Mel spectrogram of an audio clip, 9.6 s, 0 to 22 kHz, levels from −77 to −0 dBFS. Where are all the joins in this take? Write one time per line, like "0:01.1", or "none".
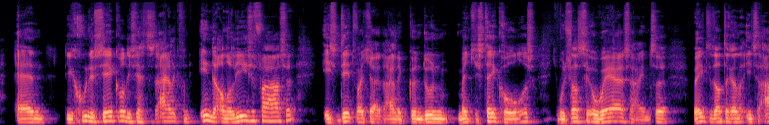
0:07.1
0:08.1

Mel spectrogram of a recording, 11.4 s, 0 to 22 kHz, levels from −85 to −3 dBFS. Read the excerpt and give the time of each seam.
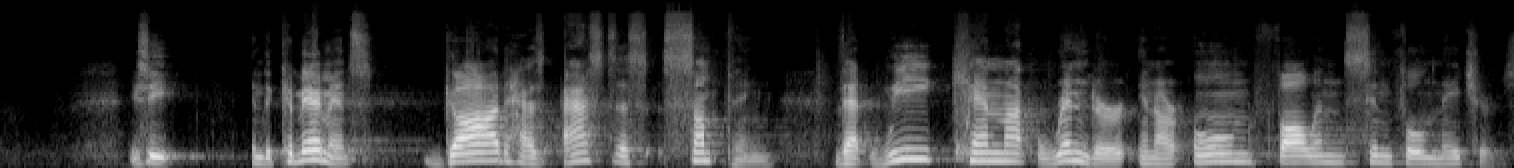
none

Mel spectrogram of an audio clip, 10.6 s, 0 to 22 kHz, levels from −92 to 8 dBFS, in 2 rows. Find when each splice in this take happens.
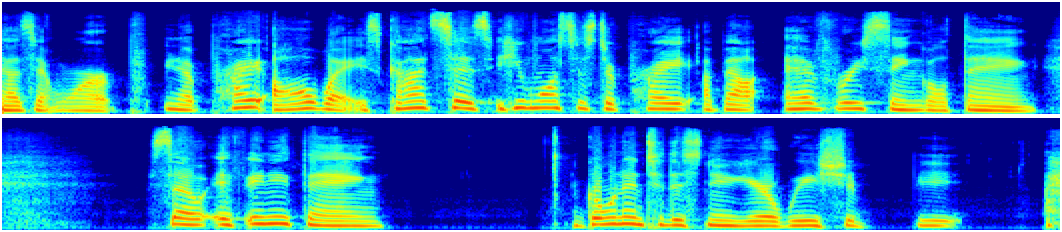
none

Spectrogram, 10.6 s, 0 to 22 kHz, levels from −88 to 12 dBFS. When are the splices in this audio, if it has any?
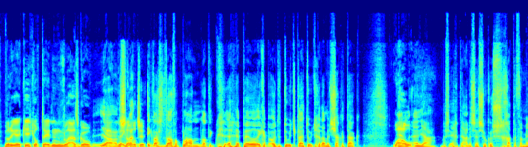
none

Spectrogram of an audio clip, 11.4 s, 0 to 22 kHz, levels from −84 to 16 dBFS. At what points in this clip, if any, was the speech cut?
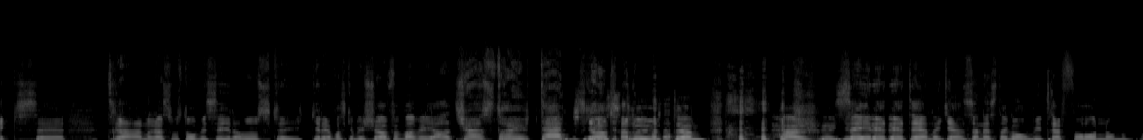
0:08.9

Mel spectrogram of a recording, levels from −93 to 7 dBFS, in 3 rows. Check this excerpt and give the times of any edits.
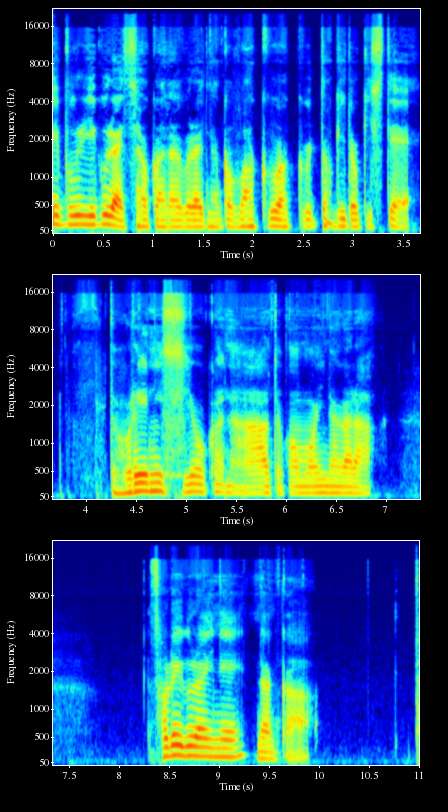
0:04.2

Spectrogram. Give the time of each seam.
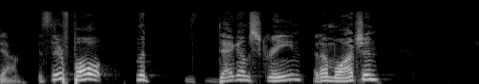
0:01.4
0:03.1

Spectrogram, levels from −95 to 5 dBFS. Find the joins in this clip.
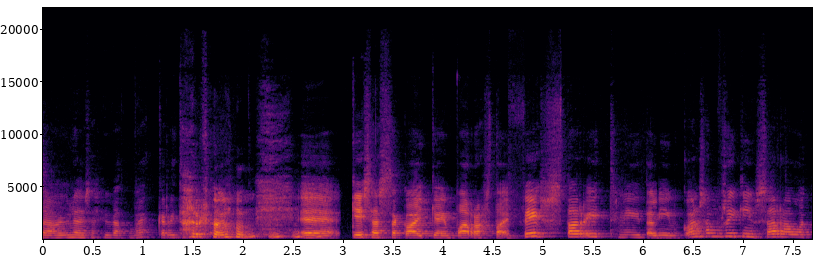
0:03.0
0:04.6
0:06.1

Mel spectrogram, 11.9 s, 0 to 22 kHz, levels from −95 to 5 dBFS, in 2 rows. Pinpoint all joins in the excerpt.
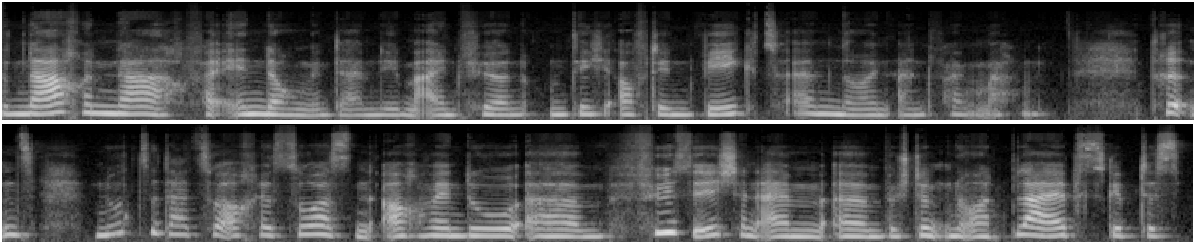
none

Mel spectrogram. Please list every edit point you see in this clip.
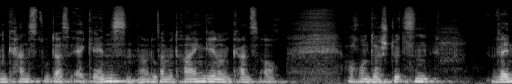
0:01.6

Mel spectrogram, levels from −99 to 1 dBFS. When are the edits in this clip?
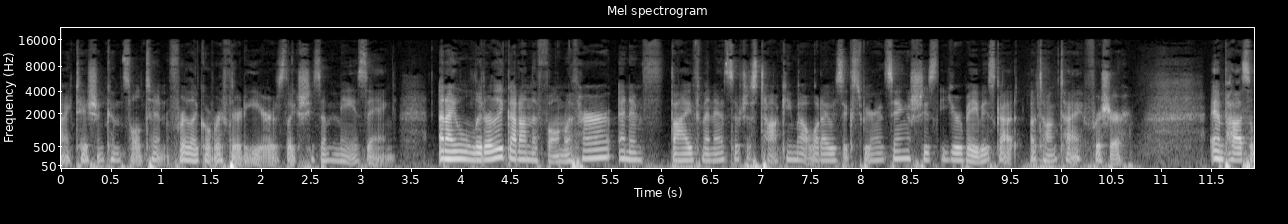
0:08.8

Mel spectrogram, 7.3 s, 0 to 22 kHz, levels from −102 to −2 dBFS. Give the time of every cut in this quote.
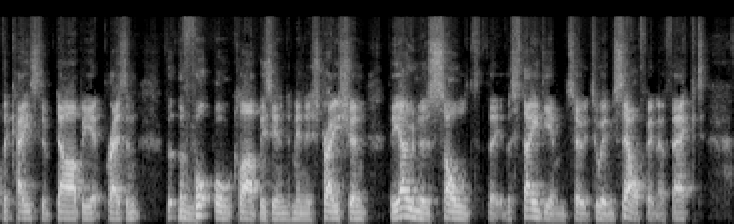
none

